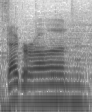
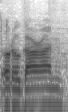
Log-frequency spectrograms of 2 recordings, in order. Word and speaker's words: Odogaron: Okay, I need to kill Odageron and Legiana, and I'm aware that that's probably pronounced Odogaron, but I don't care.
